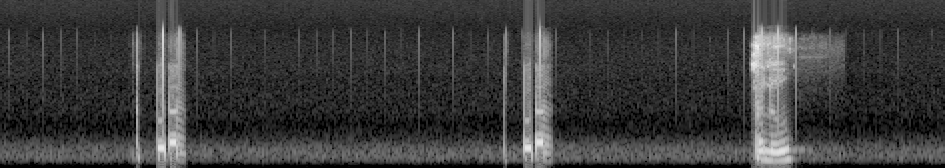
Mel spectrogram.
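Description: A man speaks in a few short bursts over an online call.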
